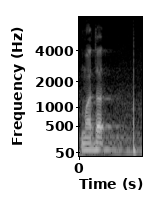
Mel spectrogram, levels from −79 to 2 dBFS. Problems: constant background noise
